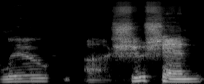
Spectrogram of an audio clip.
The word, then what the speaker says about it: Liu Cixin: it's actually written by a Chinese author called Lou shushin is is how it's pronounced I I checked earlier this morning um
